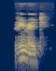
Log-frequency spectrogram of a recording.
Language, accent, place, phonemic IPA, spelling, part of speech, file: French, France, Lyon, /ʁi.mɛk/, remake, noun, LL-Q150 (fra)-remake.wav
- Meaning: remake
